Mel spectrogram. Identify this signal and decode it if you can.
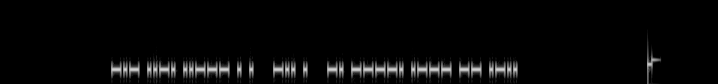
Morse code, heard as a keyed tone, about 40 wpm, 700 Hz. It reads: KF2EE DE N9JML
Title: USA Callsign DE Callsign - 5 Characters - 40wpm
